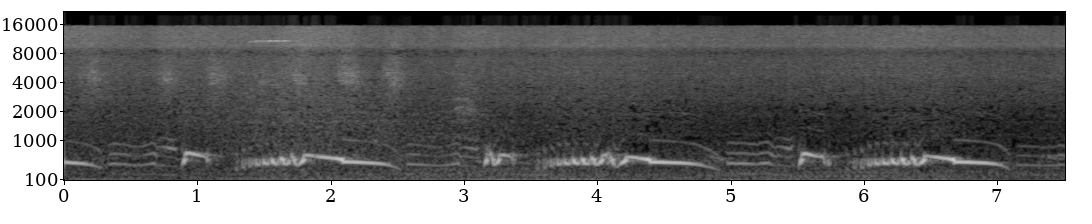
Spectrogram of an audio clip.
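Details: Male spotted dove calling, a call used to lure other birds to sing: three repeated phrases, each a short upward note followed by a longer trembling coo that sinks in pitch, about every two and a half seconds.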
